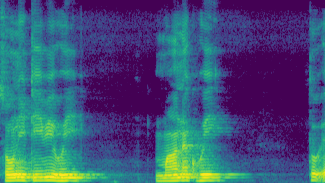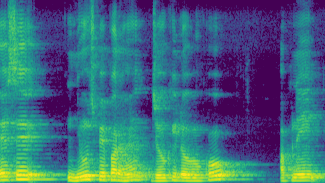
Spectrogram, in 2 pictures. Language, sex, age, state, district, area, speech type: Hindi, male, 45-60, Rajasthan, Jaipur, urban, spontaneous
